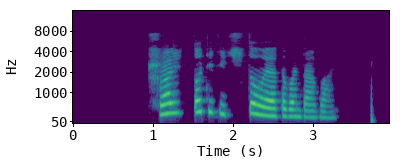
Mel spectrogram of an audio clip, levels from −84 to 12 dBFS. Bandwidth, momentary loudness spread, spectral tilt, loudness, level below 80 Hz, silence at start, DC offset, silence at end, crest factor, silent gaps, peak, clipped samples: 7.8 kHz; 17 LU; -6 dB/octave; -18 LUFS; -56 dBFS; 0.95 s; under 0.1%; 0.2 s; 16 dB; 1.41-1.51 s, 3.35-3.72 s; -2 dBFS; under 0.1%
